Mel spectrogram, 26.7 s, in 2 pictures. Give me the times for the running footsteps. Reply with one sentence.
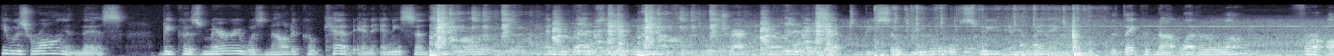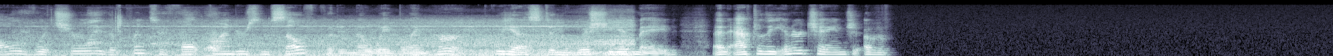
The running footsteps can't be heard in this clip.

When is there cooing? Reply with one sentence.
You can hear the cooing from 3.7 to 11.1 s.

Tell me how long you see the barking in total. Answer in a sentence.
You can hear the barking for 2 seconds altogether.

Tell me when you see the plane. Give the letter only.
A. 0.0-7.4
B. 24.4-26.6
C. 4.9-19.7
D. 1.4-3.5
C.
